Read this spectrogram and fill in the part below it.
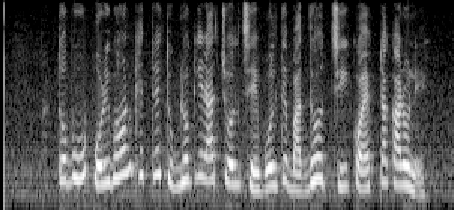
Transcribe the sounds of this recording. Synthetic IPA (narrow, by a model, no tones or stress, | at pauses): t̪obupoɾiboɦonkʰet̪ːɾet̪uɡl̤okiɾat̪̚t͡ɕolt͡ɕʰebolt̪ebad̪ʱːoɦotːɕʰikɔek̚ʈakaɾone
